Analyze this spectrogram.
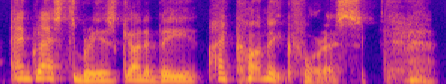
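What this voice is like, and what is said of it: Imitates another person's voice. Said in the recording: “That's not my best Duff, Cake, Duff McKagan impersonation”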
